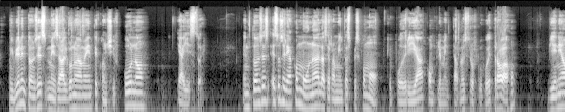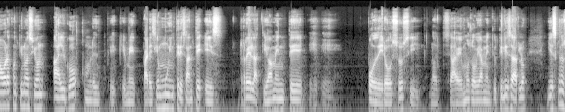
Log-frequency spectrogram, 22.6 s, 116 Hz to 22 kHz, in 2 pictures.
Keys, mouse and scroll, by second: 2.4 shift+click, 2.5 1, 3.1 click, 3.5-4.7 alt+drag, 4.9 alt+right click, 5.4 alt+middle click, 6.3 alt+click, 6.8 alt+middle click, 9.2-10.8 alt+middle drag, 11.0 alt+right click, 11.6 alt+middle click, 12.9 alt+j, 13.5 alt+middle click, 14.1 alt+right click, 17.3 scroll up 1, 19.1 scroll up 1, 19.6 alt+right click.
